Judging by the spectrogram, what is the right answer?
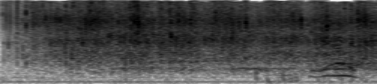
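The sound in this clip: Audience applause welcomes a preacher to the front at a church service: a steady, fairly faint wash of clapping that holds evenly throughout, with a voice briefly heard over it near the end.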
